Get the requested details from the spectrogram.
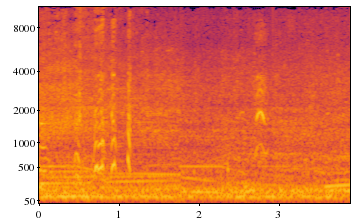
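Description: A dense, steady murmur of many voices from a crowd at an electronic gaming convention, with overlapping chatter and occasional brief laughs rising out of the crowd noise.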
